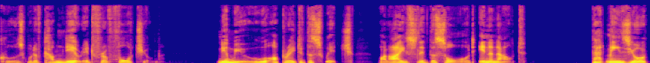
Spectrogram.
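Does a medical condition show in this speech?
No.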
